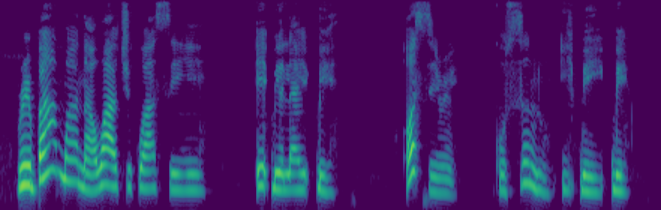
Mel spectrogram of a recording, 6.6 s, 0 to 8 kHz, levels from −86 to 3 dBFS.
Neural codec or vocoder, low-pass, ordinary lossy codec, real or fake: none; none; none; real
